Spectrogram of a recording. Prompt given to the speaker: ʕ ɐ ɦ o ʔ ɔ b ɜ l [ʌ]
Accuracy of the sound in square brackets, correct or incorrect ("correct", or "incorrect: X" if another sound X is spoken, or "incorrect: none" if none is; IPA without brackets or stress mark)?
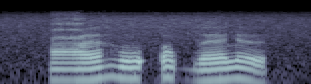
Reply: incorrect: ə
